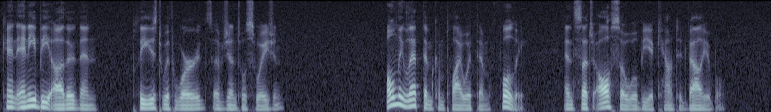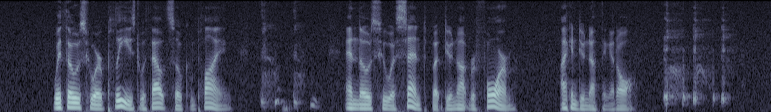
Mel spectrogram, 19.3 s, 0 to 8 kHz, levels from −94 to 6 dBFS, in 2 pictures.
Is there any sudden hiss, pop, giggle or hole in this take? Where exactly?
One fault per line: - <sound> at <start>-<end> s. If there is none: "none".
- cough at 12.9-13.7 s
- cough at 17.9-19.0 s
